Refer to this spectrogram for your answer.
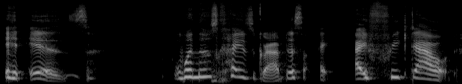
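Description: A woman's voice: fairly high pitch, huge pitch swings, moderate pace, voice pushed up. A woman voicing Spider-Man as a young man who speaks in a small, stammering, tearful voice while faking distress. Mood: frightened, tearful. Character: young man, meek and teary, secretly sly.

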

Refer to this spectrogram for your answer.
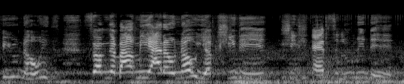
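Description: A young woman talks straight to the camera in a casual confessional rant, her voice high and sharply bright. She swears freely, hammers points home by repeating them, and turns her story into blunt advice for younger women. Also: fast talker, slight background noise, rough recording. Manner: blunt, heavy swearing, emphatic repetition. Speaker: vlogger venting about a relationship.

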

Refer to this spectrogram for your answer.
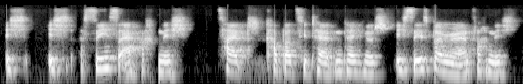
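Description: A young German woman with a Franconian accent chats casually as a musician guest on a podcast, filling her speech with fillers and laughing easily. Her mid-range voice is fairly bright, with fairly even intonation and a measured pace.

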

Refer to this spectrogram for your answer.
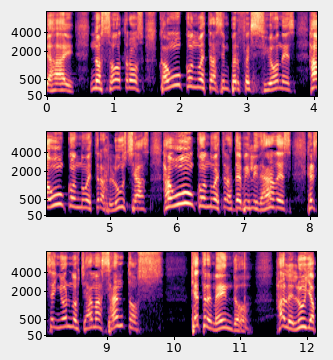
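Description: High-voiced man preaching emphatically. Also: dry recording, studio quality. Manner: emphatic preaching, swinging from loud exhortation to hushed tones. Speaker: pastor. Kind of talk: sermon.

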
